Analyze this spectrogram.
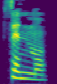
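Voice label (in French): "sainement", French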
